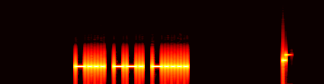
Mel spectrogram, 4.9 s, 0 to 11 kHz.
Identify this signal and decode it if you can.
Morse code, heard as a keyed tone, about 25 wpm, 700 Hz. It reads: BG6
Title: Callsign Prefixes for Top 100 DXCC - 25wpm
